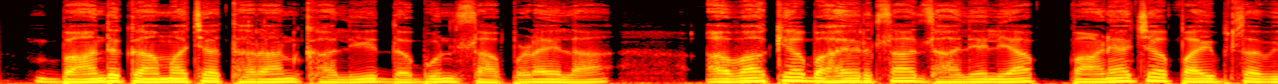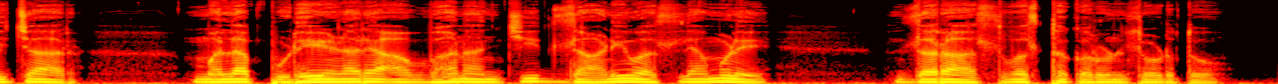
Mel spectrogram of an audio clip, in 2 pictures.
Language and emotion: Marathi, sad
